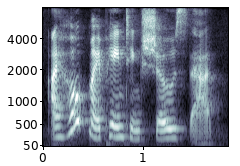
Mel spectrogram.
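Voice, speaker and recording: A woman's voice: mid-range voice, big pitch swings, measured pace, husky, heavily acted. A woman voicing a passionate, commanding male master painter from a storybook in an emphatic, declaiming manner. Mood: earnest.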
